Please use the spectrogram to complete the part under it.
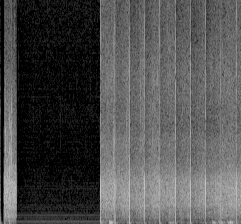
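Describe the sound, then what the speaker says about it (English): Audience applause at the FC Barcelona Ordinary General Assembly: a short loud burst, a pause of silence with a faint hum, then sustained clapping from a large hall crowd with distinct sharp claps standing out. "So please, I would like you to give them a round of applause"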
